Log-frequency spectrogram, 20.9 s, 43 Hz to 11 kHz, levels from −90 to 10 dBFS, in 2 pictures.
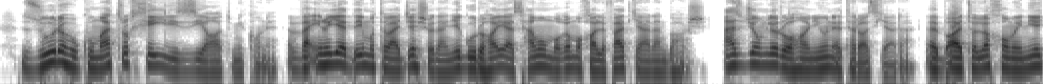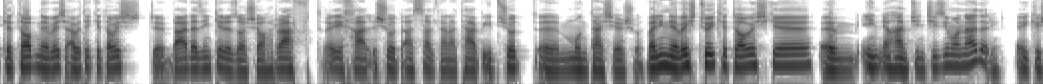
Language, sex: Persian, male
